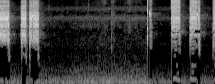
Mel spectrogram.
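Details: Three black francolins in a calling competition at Nawabshah, Pakistan: a harsh, grating burst pair opens, then after a quiet pause a sharp click leads into three rasping, buzzy notes; faint low hum in the background.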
